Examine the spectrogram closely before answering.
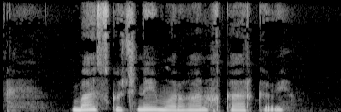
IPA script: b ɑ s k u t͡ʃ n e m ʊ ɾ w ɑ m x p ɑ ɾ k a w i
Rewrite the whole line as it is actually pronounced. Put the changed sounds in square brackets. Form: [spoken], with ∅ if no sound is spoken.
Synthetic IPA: b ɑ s k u t͡ʃ n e m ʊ ɾ [ɣ] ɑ [n] x [k] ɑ ɾ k a w i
